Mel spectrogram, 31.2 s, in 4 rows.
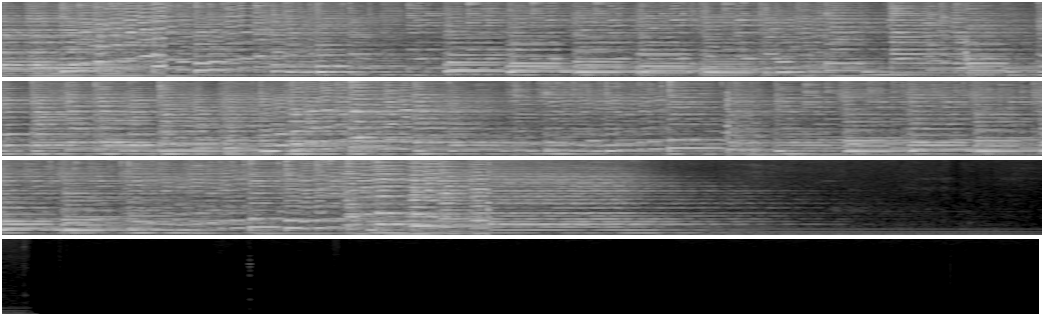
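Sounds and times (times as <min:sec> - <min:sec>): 
concerto allegro arranged for guitar: 0:00.0 - 0:22.6.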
